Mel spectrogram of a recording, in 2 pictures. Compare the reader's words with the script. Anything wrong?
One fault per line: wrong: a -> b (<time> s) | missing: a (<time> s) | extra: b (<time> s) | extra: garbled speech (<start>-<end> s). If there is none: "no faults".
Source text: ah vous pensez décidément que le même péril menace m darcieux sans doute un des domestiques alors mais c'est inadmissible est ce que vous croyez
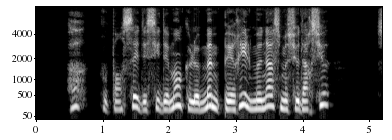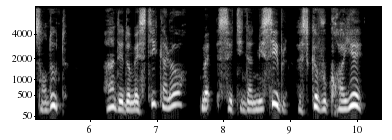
no faults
